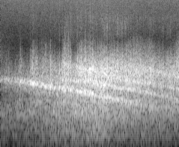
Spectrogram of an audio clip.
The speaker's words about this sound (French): allez, hop, c'est le jet.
